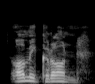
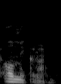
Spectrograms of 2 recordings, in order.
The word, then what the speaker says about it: omicron: going back to omicron omicron is the correct way to say it omicron i'm greek so i know uh getting back to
